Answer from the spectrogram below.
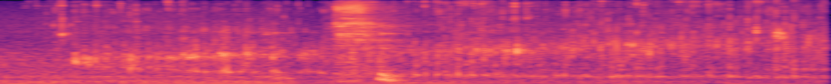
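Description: Rolling Rock beer pours steadily into a glass, a bubbly, gurgling trickle with soft fizz throughout and one brief louder splash partway through; no one speaks.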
